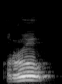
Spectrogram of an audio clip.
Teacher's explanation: معروف پڑھیں، مجہول آواز سے بچیں. پیش کی آواز آگے کو جاتی ہے اور ہونٹ گول ہوتے ہیں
